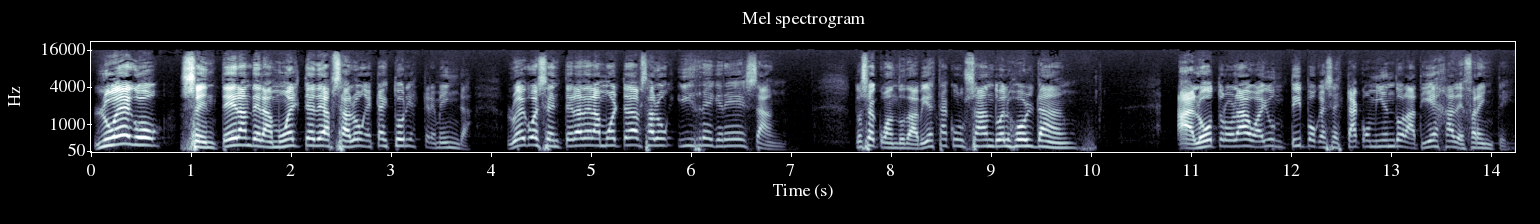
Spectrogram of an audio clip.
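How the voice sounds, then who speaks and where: A man preaching a sermon, telling a story with animated delivery and acting out the characters. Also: sits high, moderate pace, no room sound, studio quality.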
